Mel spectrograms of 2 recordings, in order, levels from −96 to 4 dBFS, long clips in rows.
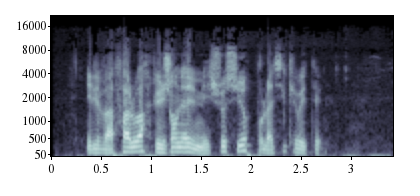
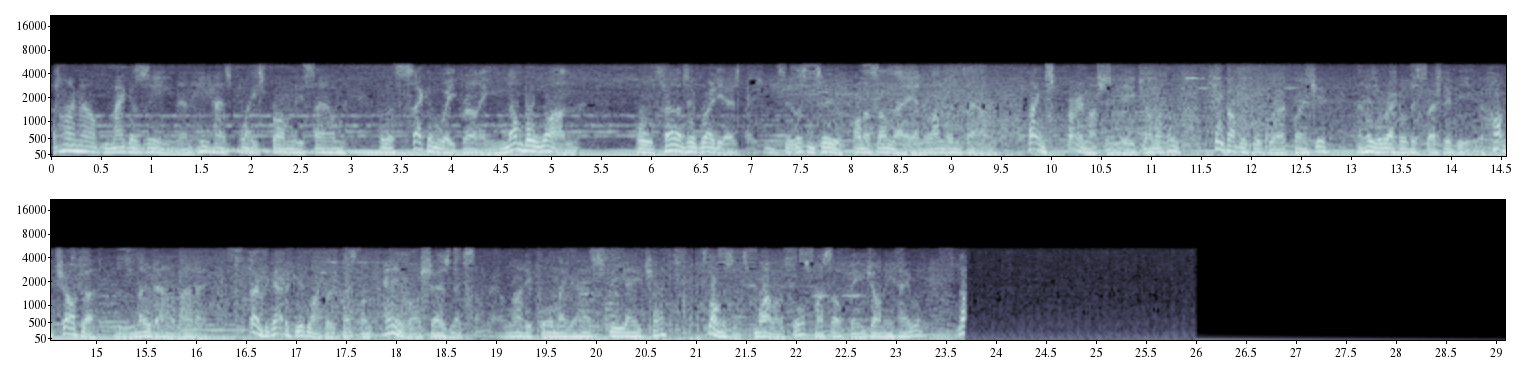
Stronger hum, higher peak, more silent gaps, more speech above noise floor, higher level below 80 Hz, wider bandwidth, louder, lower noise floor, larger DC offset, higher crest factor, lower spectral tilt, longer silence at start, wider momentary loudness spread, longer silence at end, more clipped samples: neither; about the same, 0 dBFS vs 0 dBFS; neither; second, 26 dB vs 39 dB; second, -38 dBFS vs -24 dBFS; first, 15 kHz vs 5.4 kHz; about the same, -14 LUFS vs -13 LUFS; second, -40 dBFS vs -50 dBFS; neither; about the same, 16 dB vs 12 dB; second, -4.5 dB/octave vs -9 dB/octave; first, 0.35 s vs 0 s; first, 10 LU vs 6 LU; second, 0.7 s vs 5.4 s; neither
